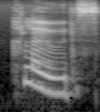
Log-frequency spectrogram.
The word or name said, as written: clothes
